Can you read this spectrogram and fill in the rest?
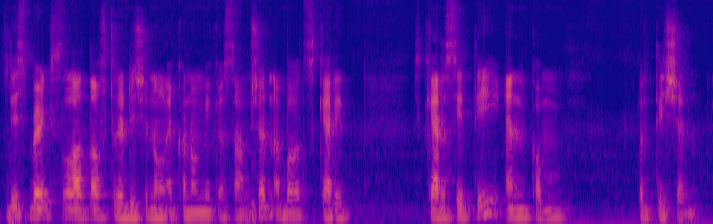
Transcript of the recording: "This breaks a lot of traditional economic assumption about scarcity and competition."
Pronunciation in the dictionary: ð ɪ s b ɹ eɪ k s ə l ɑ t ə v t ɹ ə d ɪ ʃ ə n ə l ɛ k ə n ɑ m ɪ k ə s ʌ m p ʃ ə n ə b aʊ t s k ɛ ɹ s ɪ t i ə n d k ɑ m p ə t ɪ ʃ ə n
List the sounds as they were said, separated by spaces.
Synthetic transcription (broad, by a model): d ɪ s b eɪ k s ə l ɑ t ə f t ɹ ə d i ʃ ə n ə l ɛ k ə n ɑ m ɪ k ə s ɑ m p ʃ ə n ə b aʊ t s k ɛ ɹ s ɪ t i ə n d k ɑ m p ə t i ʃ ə n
